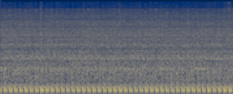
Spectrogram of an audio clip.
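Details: Small petrol engine (lawn mower or pressure washer type) after a carburetor pilot jet cleaning fix for surging, now running at an even, steady idle with no rise and fall in revs.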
